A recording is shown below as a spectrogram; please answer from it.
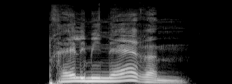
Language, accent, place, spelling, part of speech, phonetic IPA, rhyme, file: German, Germany, Berlin, präliminärem, adjective, [pʁɛlimiˈnɛːʁəm], -ɛːʁəm, De-präliminärem.ogg
- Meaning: strong dative masculine/neuter singular of präliminär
